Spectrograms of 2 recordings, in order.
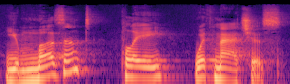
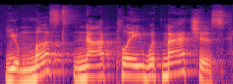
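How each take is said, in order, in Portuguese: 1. Must e not são unidos em uma única palavra contraída. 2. Must e not são ditos como duas palavras separadas. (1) "aplicando a contraction form" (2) "eu utilizei must separado de not"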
